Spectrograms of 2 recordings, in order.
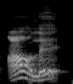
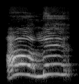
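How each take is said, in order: First: Said in the usual way. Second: "All that" jumped up high in a mock voice; "All that" said much higher, in a mock voice; high put-on voice. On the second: Shown as a demonstration. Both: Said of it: "repeated in contrasting voice".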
